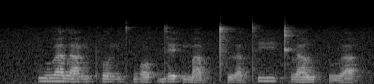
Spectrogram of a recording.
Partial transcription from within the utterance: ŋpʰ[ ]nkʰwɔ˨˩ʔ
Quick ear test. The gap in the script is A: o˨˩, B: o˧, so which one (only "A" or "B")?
B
